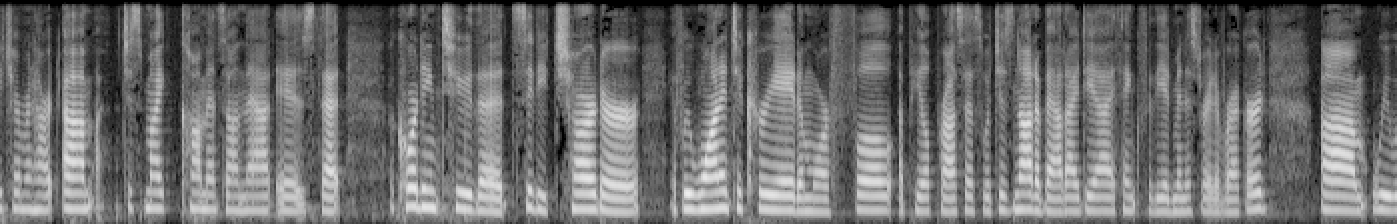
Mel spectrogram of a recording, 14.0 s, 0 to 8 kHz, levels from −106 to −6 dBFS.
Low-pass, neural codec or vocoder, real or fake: 7.2 kHz; none; real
